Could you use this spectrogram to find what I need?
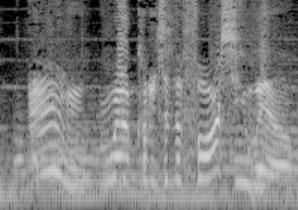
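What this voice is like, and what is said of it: Star Wars character voice impression. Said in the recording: “Star Wars impersonators. We can do all your favorite voices.”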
